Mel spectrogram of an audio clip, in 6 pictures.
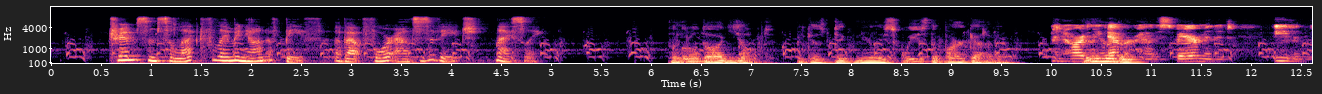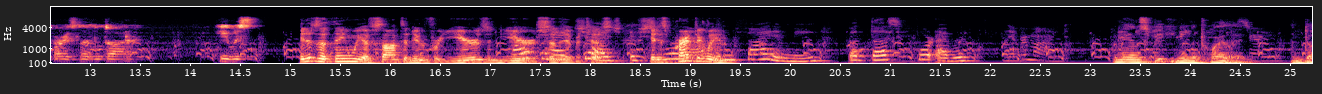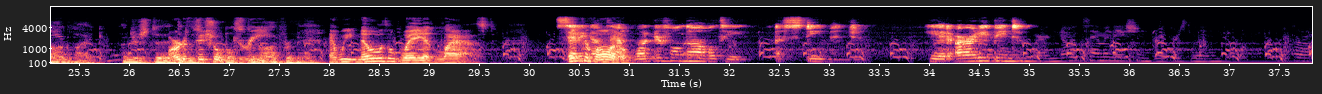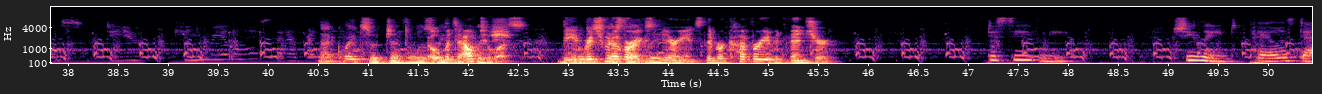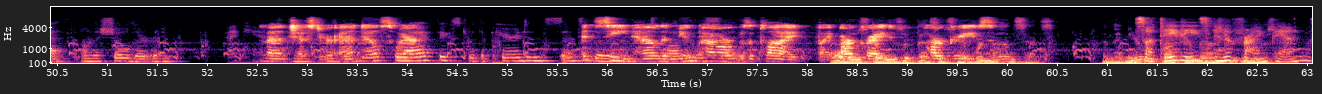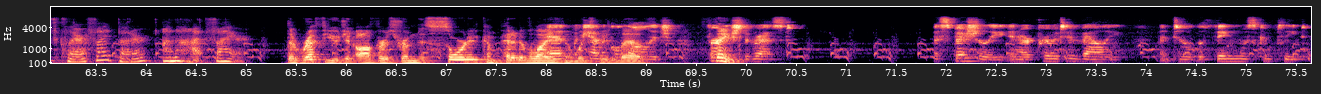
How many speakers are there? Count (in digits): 6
